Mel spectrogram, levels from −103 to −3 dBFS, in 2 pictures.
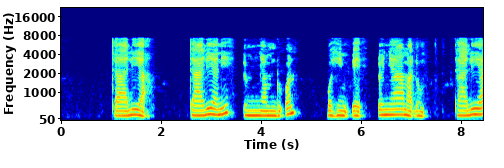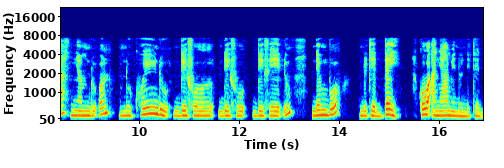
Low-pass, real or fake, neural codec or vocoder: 7.2 kHz; real; none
